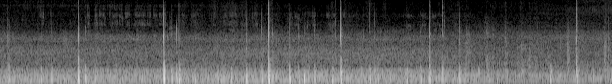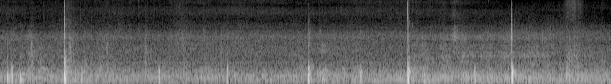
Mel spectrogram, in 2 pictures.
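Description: Footballs being struck by players' boots in a passing drill on a grass pitch: sharp, irregularly spaced kicks, one or two a second.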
